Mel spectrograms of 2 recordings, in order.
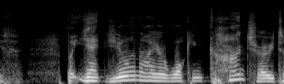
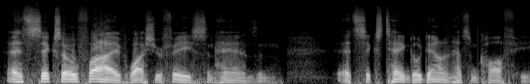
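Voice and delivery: mock voice of God; 8 semitones lower than usual. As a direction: intone it like God dictating a schedule. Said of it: "we wanna hear every morning".

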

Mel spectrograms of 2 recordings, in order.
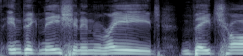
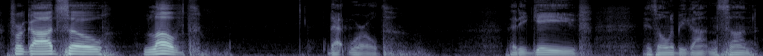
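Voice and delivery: reverent hush; 8 semitones lower, 8 dB quieter than usual. Acted. Reverently quoting John 3:16.

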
